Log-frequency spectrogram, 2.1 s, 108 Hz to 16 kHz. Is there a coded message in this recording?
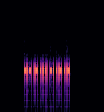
Yes: Morse code from 0.5 to 1.4 s, heard as a keyed tone, about 74 wpm, 700 Hz. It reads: KA5NUU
